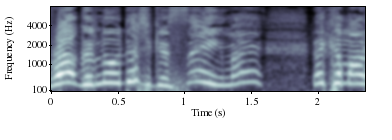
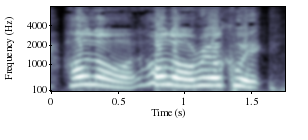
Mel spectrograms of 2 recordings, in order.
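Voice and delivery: hold on; 8 dB louder, slower than usual. Retold or imitated. Interrupts call to order food.

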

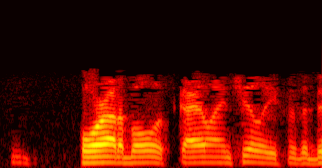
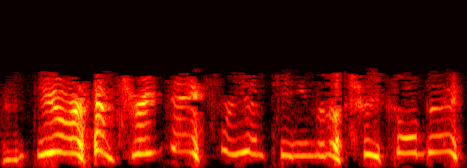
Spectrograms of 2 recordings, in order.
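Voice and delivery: high mock-excited. Mock-gushing question about treat days.

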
